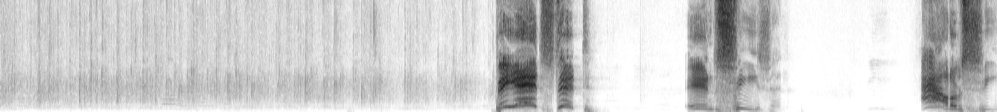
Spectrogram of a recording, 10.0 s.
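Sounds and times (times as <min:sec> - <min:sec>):
audience clapping hands: 0:00.0 - 0:05.4
speech: 0:05.0 - 0:06.0, 0:06.9 - 0:07.8, 0:09.4 - 0:09.9.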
